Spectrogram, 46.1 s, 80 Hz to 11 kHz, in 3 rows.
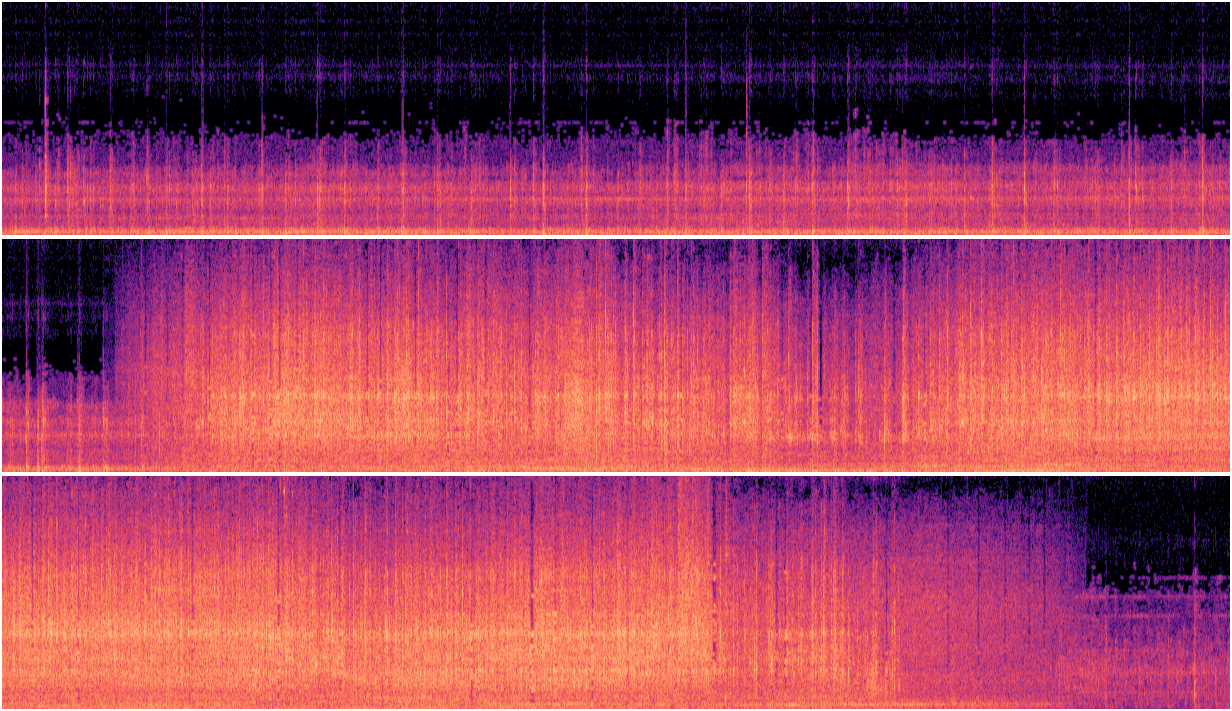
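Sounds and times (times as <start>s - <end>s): toy train wheels clattering: 16.9s - 43.9s.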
